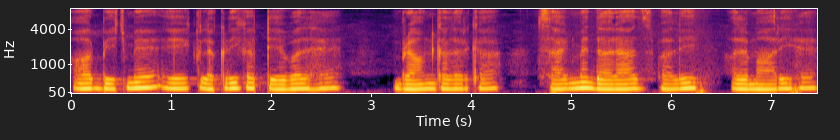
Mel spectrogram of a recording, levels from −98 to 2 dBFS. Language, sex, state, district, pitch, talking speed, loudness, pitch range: Hindi, male, Himachal Pradesh, Shimla, 135 Hz, 135 wpm, -15 LUFS, 130-145 Hz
